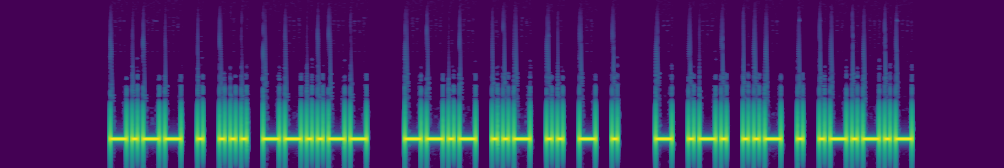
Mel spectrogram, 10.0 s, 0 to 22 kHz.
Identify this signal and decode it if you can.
Morse code, heard as a keyed tone, about 22 wpm, 700 Hz. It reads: YES, QUITE TRUE.
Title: Sentences from Top 700 Words 22wpm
